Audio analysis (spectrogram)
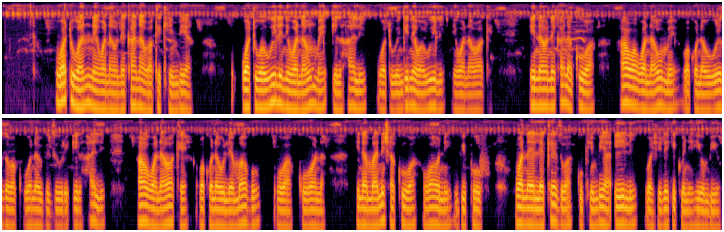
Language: Swahili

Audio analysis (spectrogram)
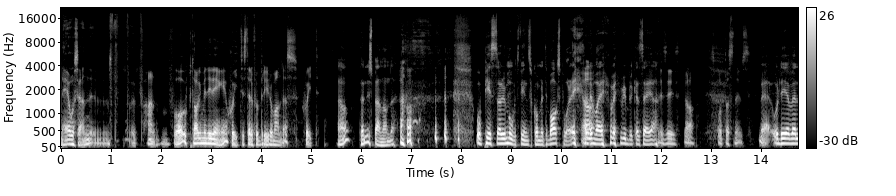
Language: Swedish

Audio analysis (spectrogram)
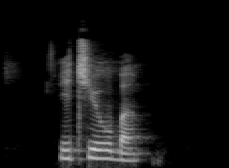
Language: Portuguese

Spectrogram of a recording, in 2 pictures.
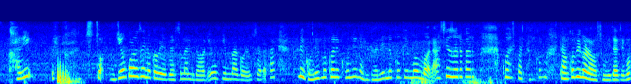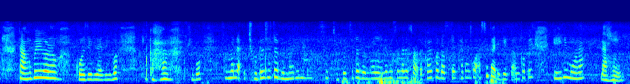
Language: Odia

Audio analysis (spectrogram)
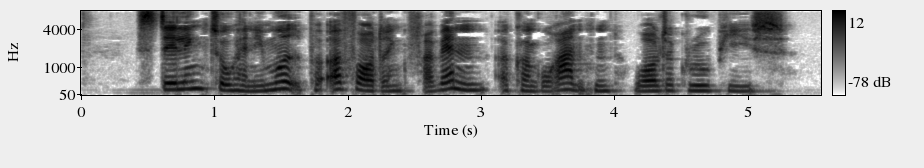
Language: Danish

